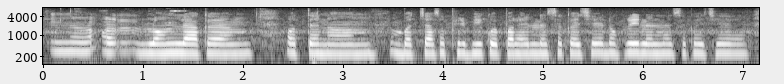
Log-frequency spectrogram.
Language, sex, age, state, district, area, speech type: Maithili, female, 18-30, Bihar, Araria, urban, spontaneous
